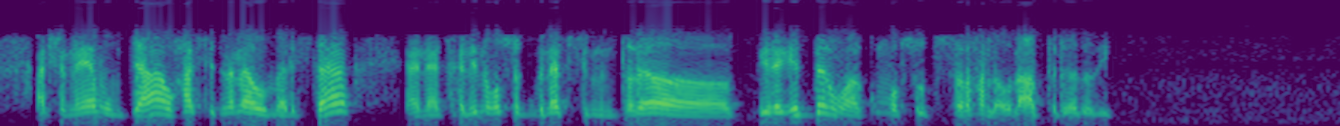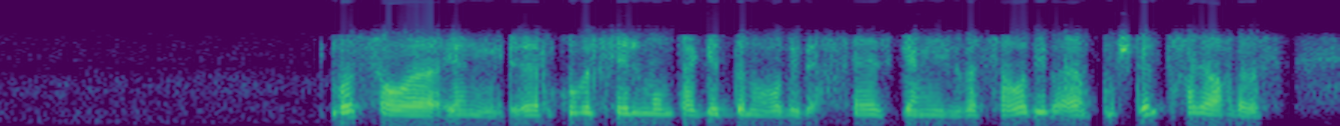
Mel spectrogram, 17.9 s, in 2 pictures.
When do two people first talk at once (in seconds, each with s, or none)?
none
